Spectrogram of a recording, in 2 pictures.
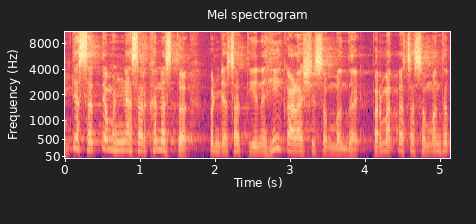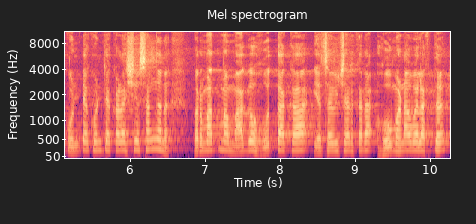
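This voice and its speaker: A man's voice: high voice, fairly bright tone. An older man giving a devotional discourse in a hall, explaining patiently and putting questions to his listeners. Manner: explanatory, repeats questions to the audience, playful imitations. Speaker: spiritual lecturer. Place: lecture hall.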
